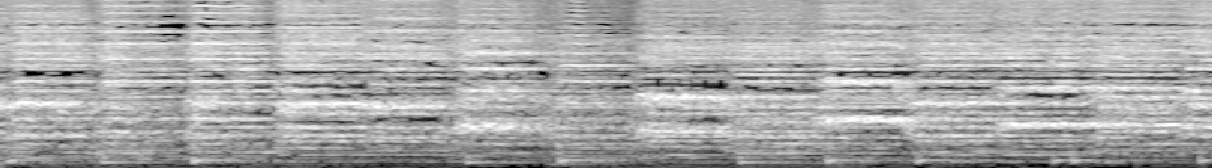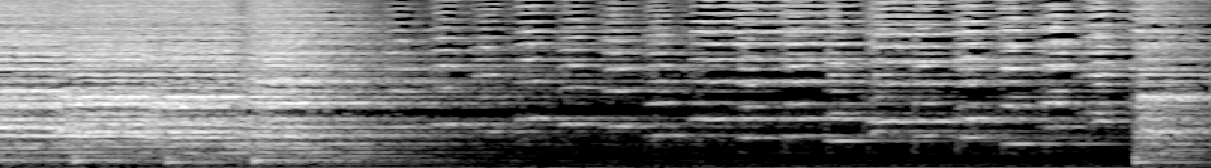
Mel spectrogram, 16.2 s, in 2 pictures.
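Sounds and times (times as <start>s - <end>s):
choir singing: 0.0s - 11.0s, 15.6s - 16.1s
orchestra playing: 0.0s - 16.1s.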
